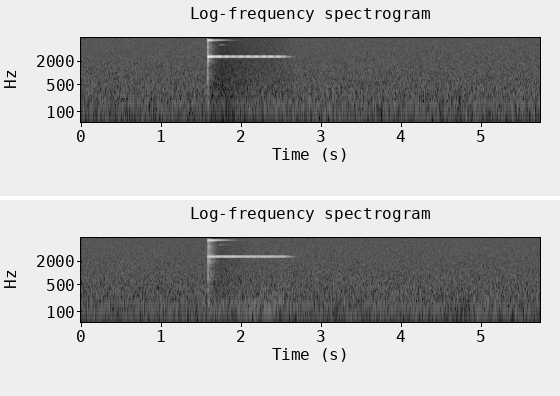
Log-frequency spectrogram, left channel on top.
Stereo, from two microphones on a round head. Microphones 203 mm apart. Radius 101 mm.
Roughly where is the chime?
Left.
